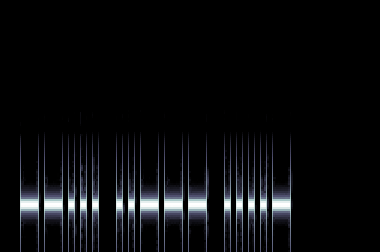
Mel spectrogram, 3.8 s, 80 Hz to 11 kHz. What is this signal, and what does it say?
Morse code, heard as a keyed tone, about 20 wpm, 700 Hz. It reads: 724
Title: Numbers - 3-Digit 20wpm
